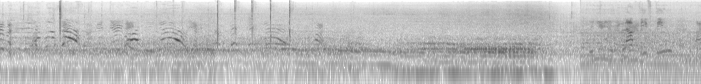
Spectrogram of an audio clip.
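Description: Excited whoops and shouts of celebration, short rising-and-falling cries, in the first few seconds. Then a vehicle engine runs, swelling and cutting off sharply a little after eight seconds in.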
